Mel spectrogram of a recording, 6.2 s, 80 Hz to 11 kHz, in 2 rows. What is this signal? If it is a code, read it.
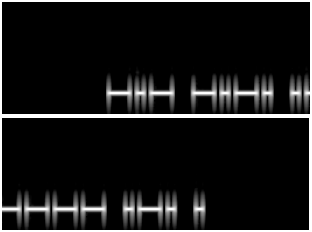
Morse code, heard as a keyed tone, about 17 wpm, 700 Hz. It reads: KC1RE
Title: USA Call Signs - 5 Characters - 3x Character Spacing - 17wpm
